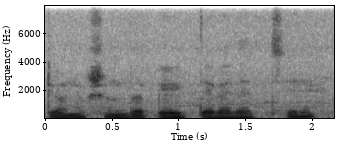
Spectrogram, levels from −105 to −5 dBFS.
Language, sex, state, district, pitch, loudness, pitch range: Bengali, male, Assam, Hailakandi, 100 Hz, -16 LUFS, 95-110 Hz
